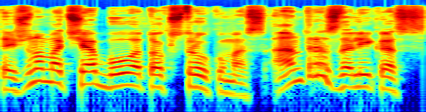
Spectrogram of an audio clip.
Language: Lithuanian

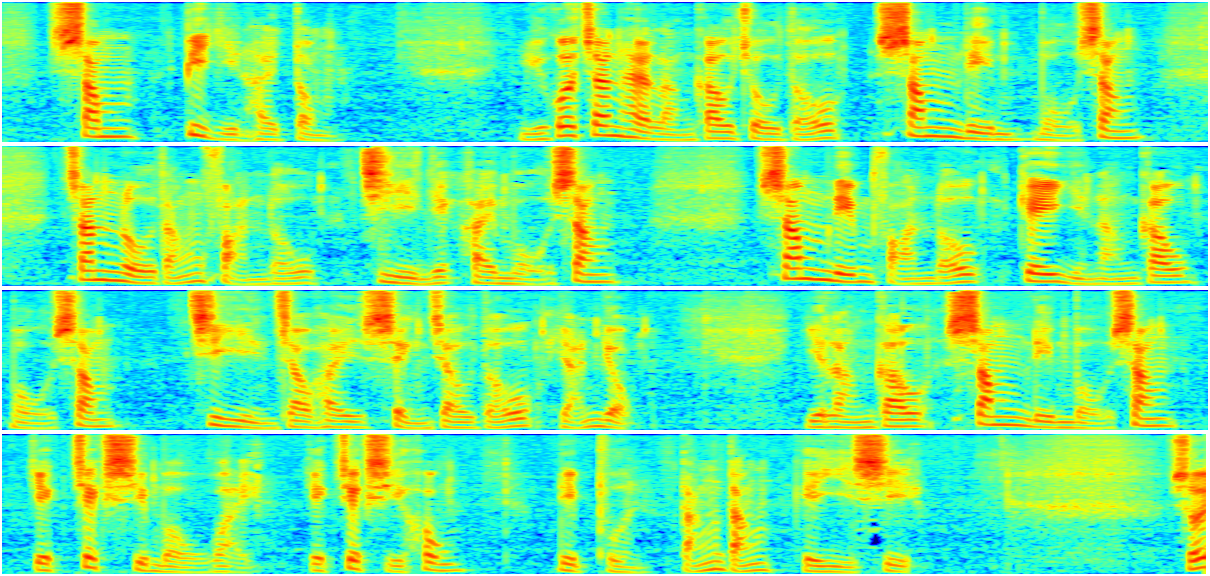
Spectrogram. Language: Chinese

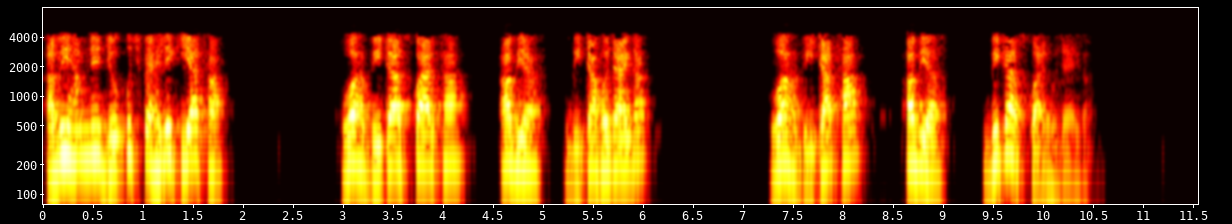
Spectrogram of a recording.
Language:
Hindi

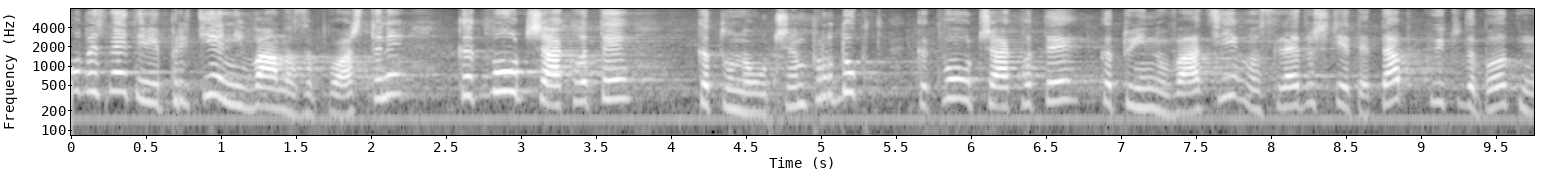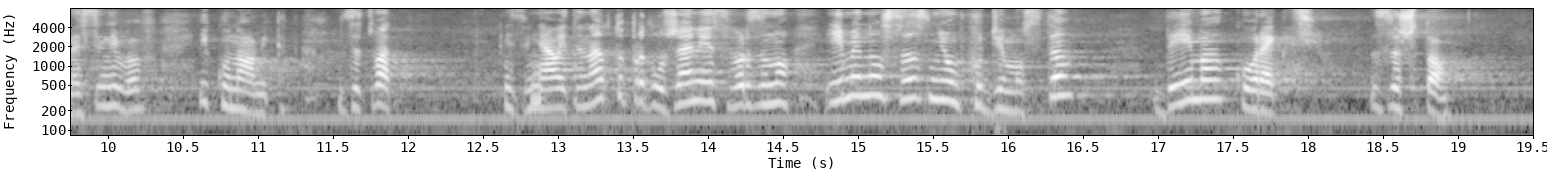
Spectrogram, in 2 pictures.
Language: Bulgarian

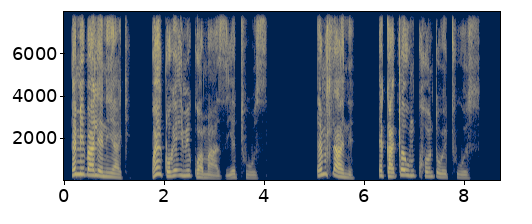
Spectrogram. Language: North Ndebele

